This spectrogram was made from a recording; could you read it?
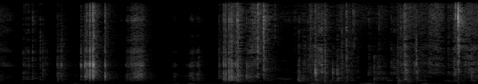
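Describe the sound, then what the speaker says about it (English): Scissors snip through paper while a Christmas box ornament is trimmed, giving a series of short, close, crisp cuts in irregular bursts with brief pauses between. "here we're going to cut this square here off."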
